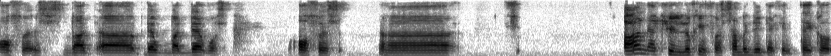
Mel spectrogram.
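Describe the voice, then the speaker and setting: Fairly high in pitch yet dark and mellow in tone, a man talks at a fairly slow pace with fairly even intonation and long, frequent pauses. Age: 70s. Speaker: loudspeaker brand owner. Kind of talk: interview. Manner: halting, repetitive.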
